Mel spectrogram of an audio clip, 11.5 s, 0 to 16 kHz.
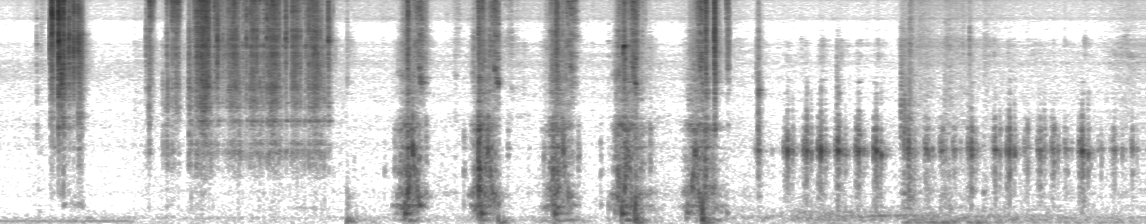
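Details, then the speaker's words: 2000 Honda CR125 two-stroke engine being disassembled: case rocked by hand gives rhythmic metallic clatter, about one burst a second, from loose metal debris in the transmission side; one piece already fell out into the hand, another still heard rattling. "Something rattling around in the bottom of this, and we're going to find it."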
